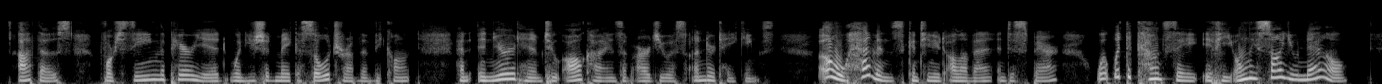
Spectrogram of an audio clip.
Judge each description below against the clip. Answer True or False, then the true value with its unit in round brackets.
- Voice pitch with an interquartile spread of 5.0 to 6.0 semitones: True (5.6 semitones)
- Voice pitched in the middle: True (170 Hz)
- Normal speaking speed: True (170 wpm)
